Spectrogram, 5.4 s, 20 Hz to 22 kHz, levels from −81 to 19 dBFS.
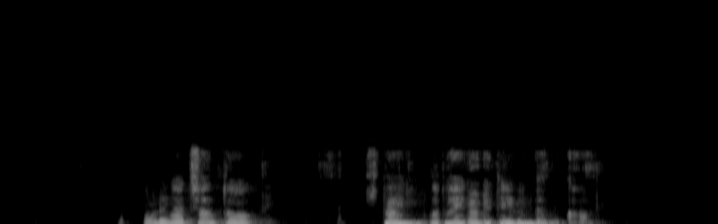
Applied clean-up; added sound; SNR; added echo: neural mask model DeepFilterNet 3.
